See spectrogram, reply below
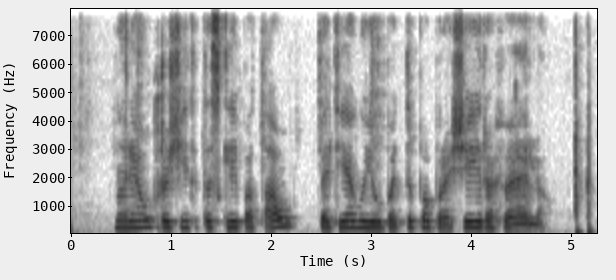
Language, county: Lithuanian, Šiauliai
